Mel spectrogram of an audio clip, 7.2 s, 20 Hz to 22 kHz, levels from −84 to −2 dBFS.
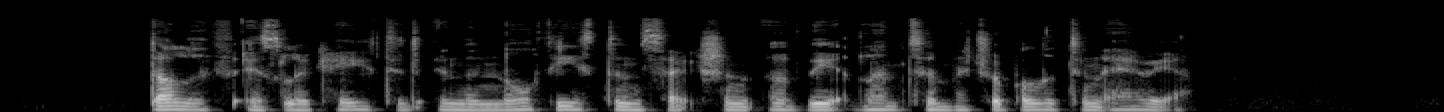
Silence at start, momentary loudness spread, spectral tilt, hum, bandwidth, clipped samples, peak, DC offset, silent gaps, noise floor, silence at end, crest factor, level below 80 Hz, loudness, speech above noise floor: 0.75 s; 7 LU; -5.5 dB/octave; none; 11.5 kHz; under 0.1%; -8 dBFS; under 0.1%; none; -79 dBFS; 1.3 s; 24 dB; -64 dBFS; -31 LUFS; 49 dB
